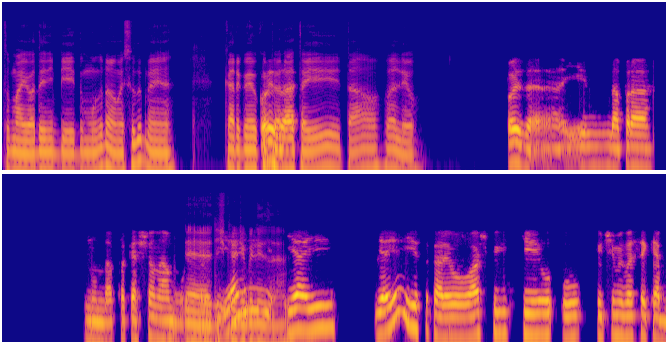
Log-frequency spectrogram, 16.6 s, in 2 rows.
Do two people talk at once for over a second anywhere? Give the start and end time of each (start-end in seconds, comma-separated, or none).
10.6-11.9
